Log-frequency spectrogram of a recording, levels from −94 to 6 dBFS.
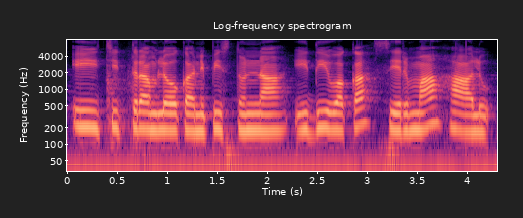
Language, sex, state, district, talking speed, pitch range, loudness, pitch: Telugu, male, Telangana, Hyderabad, 95 wpm, 180-200 Hz, -14 LUFS, 185 Hz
